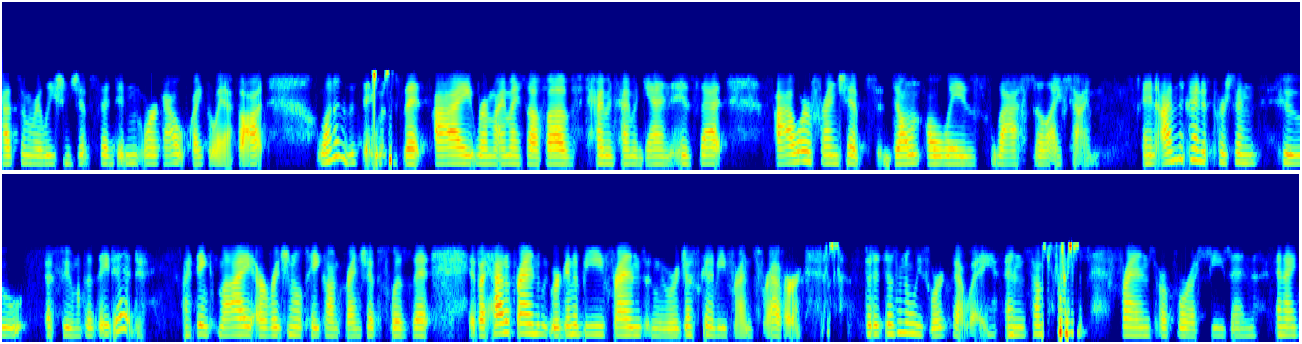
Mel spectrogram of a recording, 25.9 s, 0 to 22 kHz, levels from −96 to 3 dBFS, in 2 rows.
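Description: The whole clip is speech passed through the Codec 2 vocoder. The sound is heavily damaged. It fits the 3.2 kbit/s mode. Only pitch, voicing, level and a coarse spectral shape are sent. The decoder rebuilds the voice from sine waves, so the original waveform is gone. The result is robotic and buzzy. The band runs from about 250 Hz to 3.4 kHz, which makes it thin and boxy.

Bit errors on digital voice radio hit three times. The first runs from 3.66 to 4.02 s, after "thought one of the" and before "I remind myself of". The second runs from 21.16 to 21.38 s, after "to be friends forever" and before "but it doesn't always". The third runs from 23.38 to 23.81 s, just before "friends are for a". Each burst sounds like roughly one bit in ten going wrong. Each flipped bit corrupts the pitch, level or spectrum of a whole frame. The voice lurches in pitch and loudness and turns into warbling, bleeping gibberish.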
